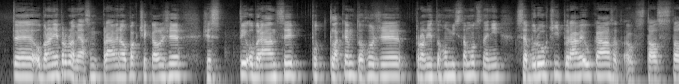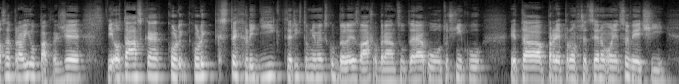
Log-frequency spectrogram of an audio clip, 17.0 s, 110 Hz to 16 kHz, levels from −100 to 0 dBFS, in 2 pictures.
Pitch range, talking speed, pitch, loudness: 150-180 Hz, 210 wpm, 165 Hz, -19 LUFS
